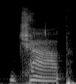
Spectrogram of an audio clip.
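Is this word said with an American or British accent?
American. American accent, with an open 'a'-like vowel. "v americké angličtině"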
